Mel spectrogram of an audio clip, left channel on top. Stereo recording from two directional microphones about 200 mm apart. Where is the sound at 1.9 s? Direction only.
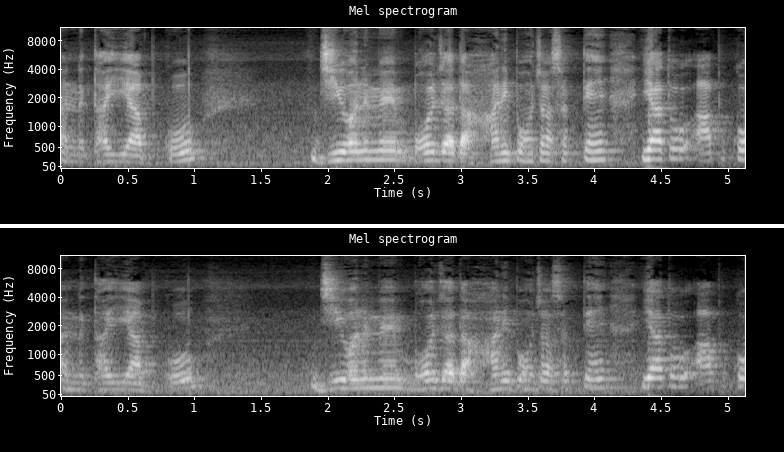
35° left (ahead or behind).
